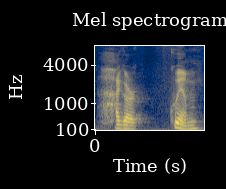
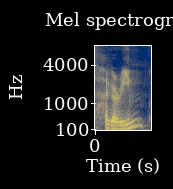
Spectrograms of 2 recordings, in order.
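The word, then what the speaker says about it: Hagar Qim: Hagar space Qim, and it looks like Hagarquim, but it is Hagarim, apparently.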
